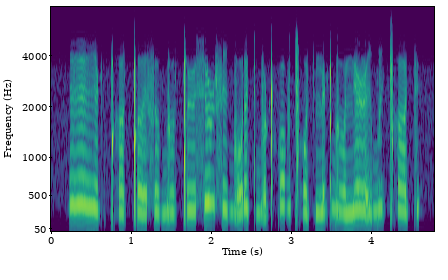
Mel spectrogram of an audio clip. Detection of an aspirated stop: present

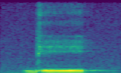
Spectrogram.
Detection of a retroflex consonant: absent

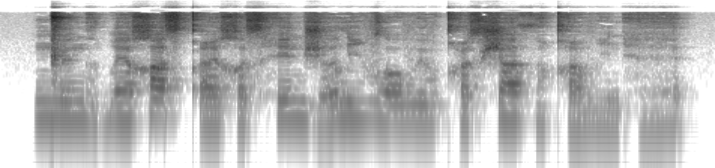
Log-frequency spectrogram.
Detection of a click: present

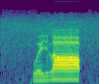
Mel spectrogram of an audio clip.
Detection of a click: absent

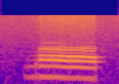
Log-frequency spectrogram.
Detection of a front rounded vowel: absent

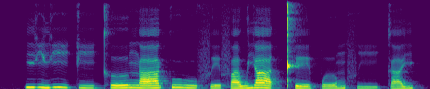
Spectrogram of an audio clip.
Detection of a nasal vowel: absent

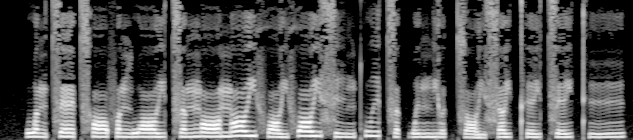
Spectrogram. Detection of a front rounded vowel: present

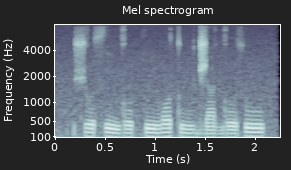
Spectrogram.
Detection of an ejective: absent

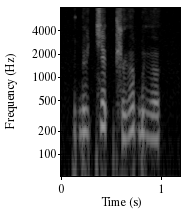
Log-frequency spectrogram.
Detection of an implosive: present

